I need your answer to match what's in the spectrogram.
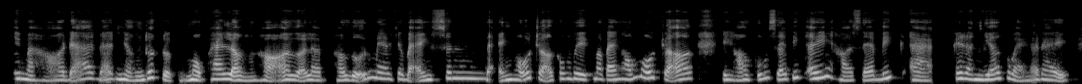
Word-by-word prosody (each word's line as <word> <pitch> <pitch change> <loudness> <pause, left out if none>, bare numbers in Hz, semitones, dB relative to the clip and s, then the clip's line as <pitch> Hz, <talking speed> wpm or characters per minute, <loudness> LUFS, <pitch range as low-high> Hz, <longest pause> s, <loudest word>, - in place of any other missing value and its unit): khi 265 - +1
mà 240 -4 +3
họ 195 +1 -4
đã 255 +6 -1
đã 260 - -4
nhận 205 -5 +2
thức 305 +5 +2
được 190 -6 0
1-2 220 +4 +3
lần, 195 -7 +4
họ, 205 +2 +2
gọi 205 -1 +1
là, 200 -2 +1
họ 190 -1 -2
gửi 205 +2 +1
email 280 -3 0
cho 250 - 0
bạn 210 +1 0
xin 275 +3 -1
bạn 220 -5 0
hỗ 225 +5 +2
trợ 185 - -1
công 260 +6 -3
việc 240 -4 +2
mà 250 - -1
bạn 215 +1 +1
hổng 245 +8 -1
hỗ 290 -2 +4
trợ - - +1 0.5
thì 220 - +1
họ 210 +2 -2
cũng 240 +6 -1
sẽ 235 -6 -1
biết 310 - -1
ý, 290 +7 +4
họ 195 - -2
sẽ 195 +1 -2
biết, 270 +10 +1
à, 190 -3 -2 0.2
cái 270 0 +2
ranh 235 -3 +4
giới 230 +5 +3
của 275 - -5
bạn 185 -6 -3
ở 215 - -3
đây, 210 -3 -1
225 Hz, 255 wpm, -23 LUFS, 200-265 Hz, 0.5 s, lần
